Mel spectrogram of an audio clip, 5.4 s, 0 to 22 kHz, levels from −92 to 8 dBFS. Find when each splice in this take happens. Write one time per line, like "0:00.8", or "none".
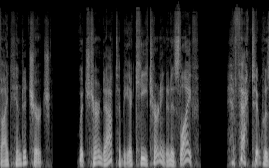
0:03.3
